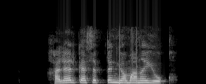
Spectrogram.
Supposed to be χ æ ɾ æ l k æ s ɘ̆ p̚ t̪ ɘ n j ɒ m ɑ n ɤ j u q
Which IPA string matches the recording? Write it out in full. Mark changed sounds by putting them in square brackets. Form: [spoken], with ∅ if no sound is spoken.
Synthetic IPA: χ æ [l] æ l k æ s ɘ̆ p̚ t̪ ɘ [ŋ] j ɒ m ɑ n ɤ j u q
